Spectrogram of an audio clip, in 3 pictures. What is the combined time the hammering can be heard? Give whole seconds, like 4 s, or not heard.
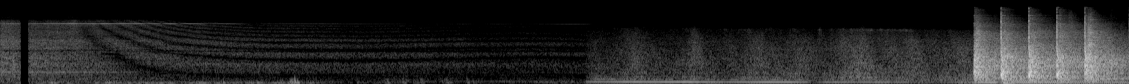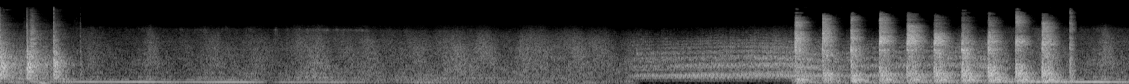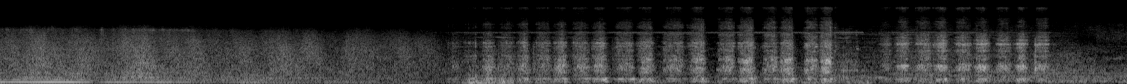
5 s.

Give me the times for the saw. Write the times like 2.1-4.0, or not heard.
27.1-33.1.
